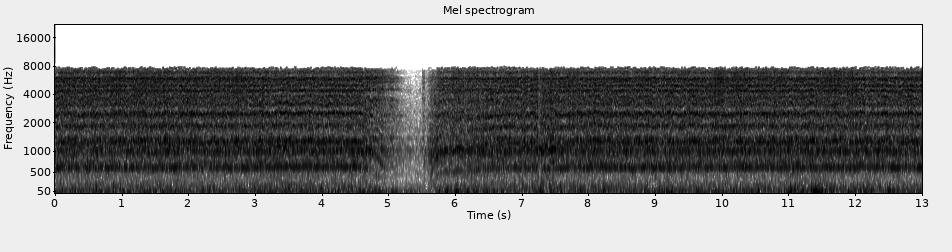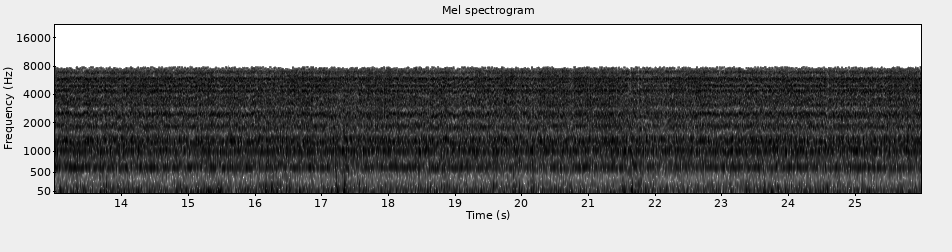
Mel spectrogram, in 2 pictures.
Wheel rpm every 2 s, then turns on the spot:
160, 160, 80, 150, 160, 160, 160, 160, 160, 160, 160, 160, 160.
none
